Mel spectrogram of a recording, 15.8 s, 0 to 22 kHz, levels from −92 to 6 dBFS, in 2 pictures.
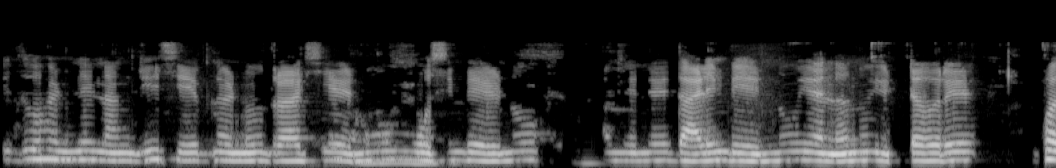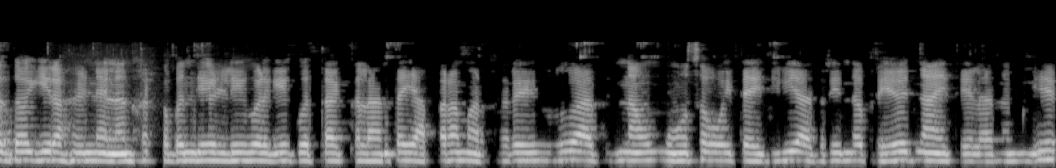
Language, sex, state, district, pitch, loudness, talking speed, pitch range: Kannada, female, Karnataka, Mysore, 190 Hz, -19 LUFS, 130 wpm, 180-195 Hz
